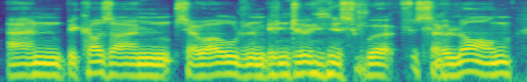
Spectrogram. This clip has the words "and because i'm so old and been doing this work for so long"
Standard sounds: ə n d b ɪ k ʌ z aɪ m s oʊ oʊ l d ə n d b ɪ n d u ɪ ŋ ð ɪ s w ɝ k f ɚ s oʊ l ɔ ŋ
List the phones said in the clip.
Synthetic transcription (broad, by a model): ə n b ɪ k ʌ z aɪ m s oʊ oʊ l d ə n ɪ b ɪ n d u ɪ ŋ ð ɪ s w ɝ k f ɚ s oʊ l ɔ ŋ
